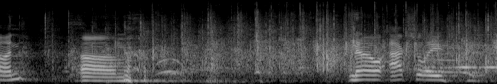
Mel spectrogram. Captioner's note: applause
